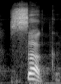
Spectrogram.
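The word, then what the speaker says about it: suck: अब लिखा हुआ है एस यू सी के इसे सुक नहीं पढ़ना है एस का चन स करना है यू का अ सी के भी रहेगा तो उसका चन क कर देना है तो क्या हो गया शक ठीक है और शक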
